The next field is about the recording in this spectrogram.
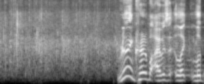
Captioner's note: applause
